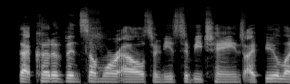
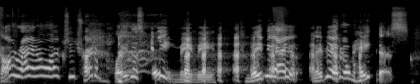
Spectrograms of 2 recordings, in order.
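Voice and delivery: put-on high, quick kid-like reply; lightly hammed-up little kid voice; voicing child self. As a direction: pitch it up like a kid coming round. Acted reply of his child self.

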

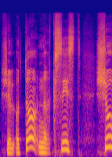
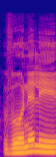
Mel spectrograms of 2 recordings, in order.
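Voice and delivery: ordinary talk, nothing marked

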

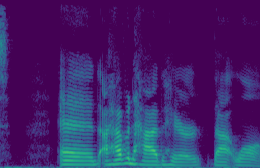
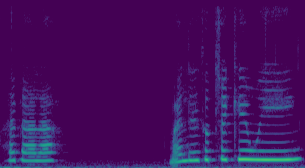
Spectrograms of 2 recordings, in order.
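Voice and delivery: much higher, cooing pet voice; 13 semitones higher than usual. Real, not acted. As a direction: coo at the dog up high. Talking to her dog.

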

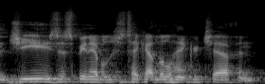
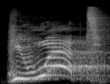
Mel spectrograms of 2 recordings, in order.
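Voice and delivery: He wept, shouted much higher and louder; cried out; 7 dB louder than usual. Real, not acted. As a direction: hurl "He wept" out at the peak of the sermon. Preacher climaxes, crying it out.

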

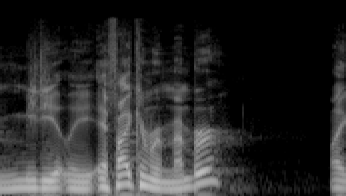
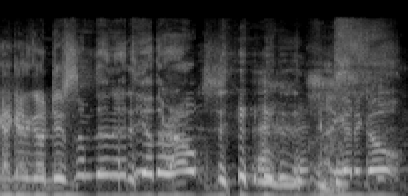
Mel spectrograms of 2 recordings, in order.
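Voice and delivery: high, hurried, squeezed voice; mock choked-up excuse; 13 semitones higher than usual. Uncle fleeing his nephew's sad movie, high mock choked-up excuse. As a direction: rush out an excuse as if holding back tears. Acts fleeing before crying at film.

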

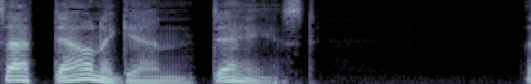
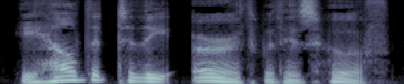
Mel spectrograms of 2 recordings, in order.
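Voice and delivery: usual speaking voice

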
